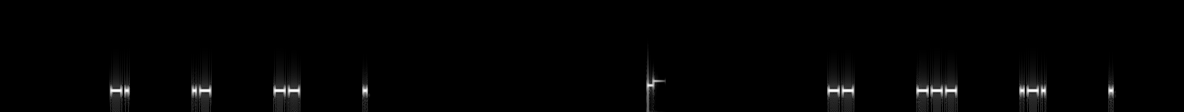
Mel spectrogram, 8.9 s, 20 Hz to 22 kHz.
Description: Morse code, heard as a keyed tone, about 43 wpm, spaced as for 15 wpm, 700 Hz. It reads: NAME MORE
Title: 6x Character Spacing - Top 200 Words - 45wpm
